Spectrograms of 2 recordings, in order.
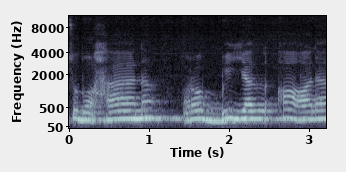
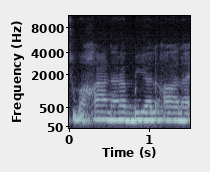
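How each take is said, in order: First: Slow chant, distinct ya in "रब्बियल"; ya made clear. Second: Quick "रब्बियल" with the ya glossed over; unclear ya. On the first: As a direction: sound the ya of "रब्बियल" fully, unhurried. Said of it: "या को जाहिर करके पढ़ना है". ("रब्बियल" में या ज़ाहिर करके) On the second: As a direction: hurry through "रब्बियल" without sounding the ya. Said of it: "ऐसे नहीं पढ़ना". ("रब्बियल" की या ज़ाहिर किए बिना) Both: Shown as a demonstration.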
